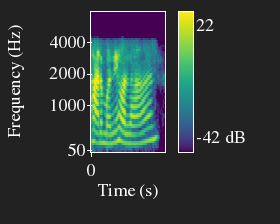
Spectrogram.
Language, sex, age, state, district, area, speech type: Goan Konkani, female, 30-45, Goa, Quepem, rural, conversation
